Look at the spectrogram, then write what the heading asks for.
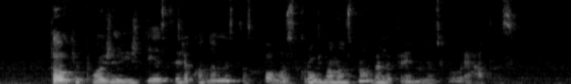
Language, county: Lithuanian, Kaunas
